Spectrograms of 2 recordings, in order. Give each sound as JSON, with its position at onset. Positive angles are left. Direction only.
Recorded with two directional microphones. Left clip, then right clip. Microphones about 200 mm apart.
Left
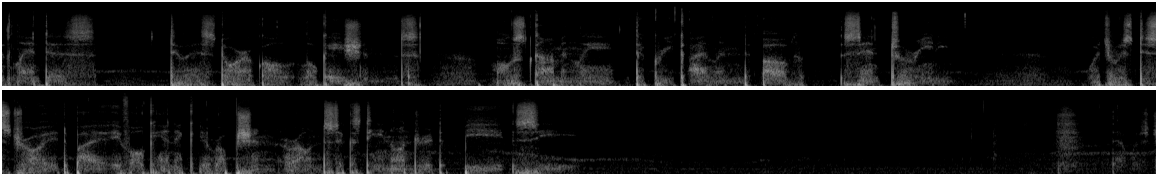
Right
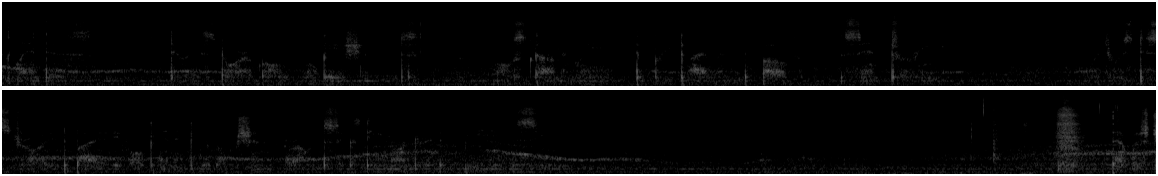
{"t": 0.0, "sound": "whispering", "side_deg": 35}
{"t": 11.0, "sound": "whispering", "side_deg": 35}
{"t": 22.0, "sound": "whispering", "side_deg": 0}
